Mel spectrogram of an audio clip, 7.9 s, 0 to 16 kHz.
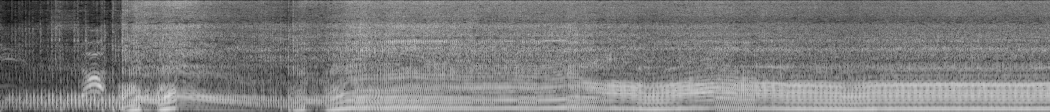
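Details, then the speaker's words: Stihl 026 chainsaw returned as a no-start, cutting in chilly weather: revs surge and sag unevenly, burbling without a clean high scream under cut; running too rich. "let's see if that helps at all neighbors it was definitely running too too [Applause] [Music] [Applause] rich"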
